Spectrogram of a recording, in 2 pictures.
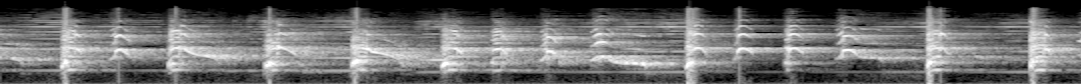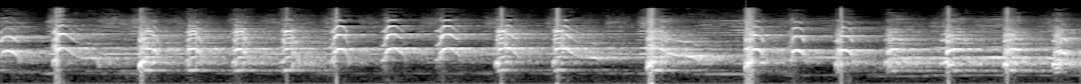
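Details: Patch, a pet Pomeranian, sings along whenever harmonica blues is played: repeated yelping, falling howls weave through the harmonica's chords and a rapid tapping beat.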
